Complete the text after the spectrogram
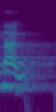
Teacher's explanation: এখানে নুনের উপর তাজদিদ অর্থাৎ ওয়াজিব গুন্না, আমরা গুন্নাহ সহ পড়ব।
